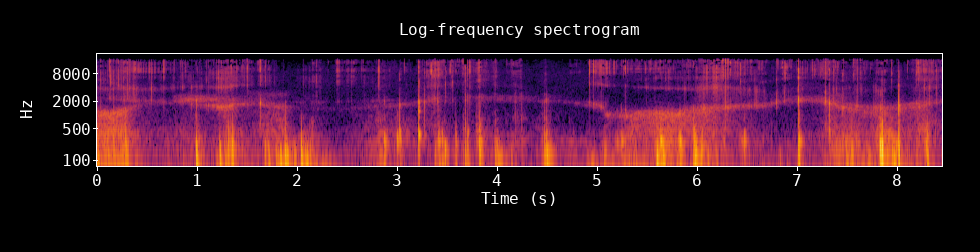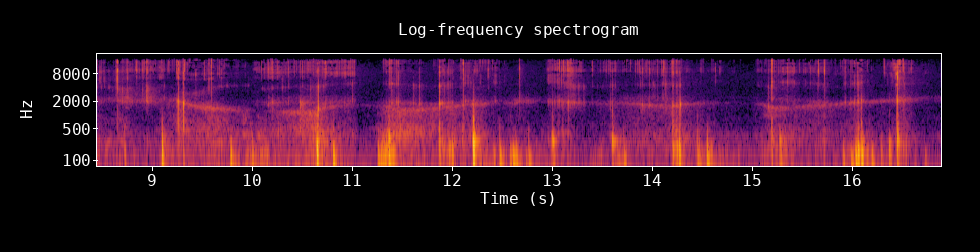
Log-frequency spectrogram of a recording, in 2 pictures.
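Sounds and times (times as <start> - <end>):
ear cleaning crackling and scratchy clicks: 0.0 - 14.5.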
